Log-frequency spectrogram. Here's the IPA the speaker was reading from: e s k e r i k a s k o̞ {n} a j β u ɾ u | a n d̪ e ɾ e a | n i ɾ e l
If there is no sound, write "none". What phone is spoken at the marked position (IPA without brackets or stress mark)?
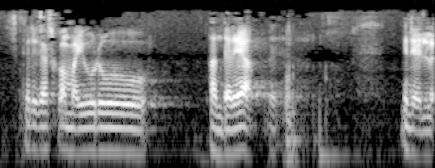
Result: m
